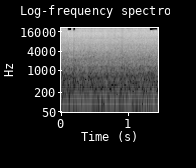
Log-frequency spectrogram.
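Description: Moringa leaves frying in a pan after salt is added, giving a steady close sizzle and hiss with no pauses.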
